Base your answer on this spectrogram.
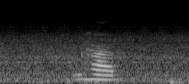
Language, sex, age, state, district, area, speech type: Hindi, female, 18-30, Madhya Pradesh, Narsinghpur, urban, read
